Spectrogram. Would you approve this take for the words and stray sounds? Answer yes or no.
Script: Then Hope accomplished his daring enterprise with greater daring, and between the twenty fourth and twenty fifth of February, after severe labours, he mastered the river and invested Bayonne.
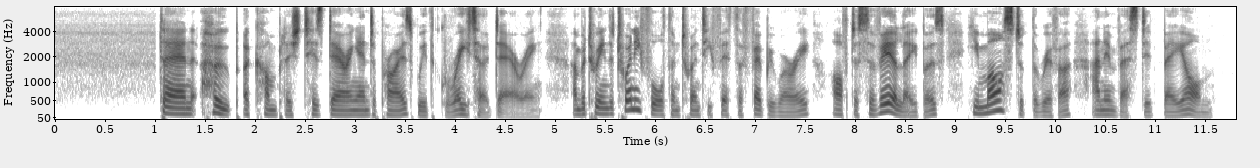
yes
